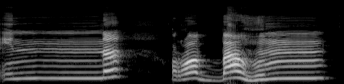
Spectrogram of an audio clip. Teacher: ان کے اوپر تشدید ہے تو اس وجہ سے یہاں پر غنہ کرنا ہے.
